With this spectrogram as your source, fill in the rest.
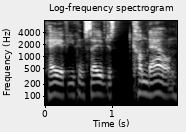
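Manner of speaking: ordinary talk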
